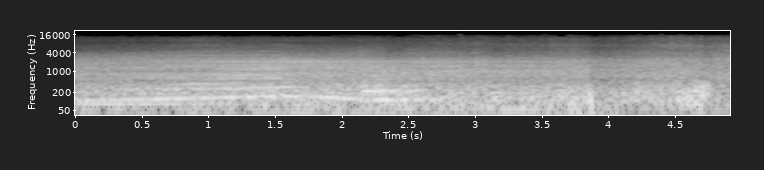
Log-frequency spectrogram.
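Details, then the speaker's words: 8th-gen car after replacing all engine mounts with Hasport billet mounts, first and second gear run: smooth strong pull with one quick dip at the shift, no wheel hop, shudder or banging; the mounts hold the drivetrain steady. "sounded completely different there's no wheel hop no engine noise none of the ggggg it was smooth as can be"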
